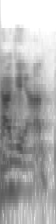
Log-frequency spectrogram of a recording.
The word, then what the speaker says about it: Cagayan: I said it right this time. – Cagayan, yes.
